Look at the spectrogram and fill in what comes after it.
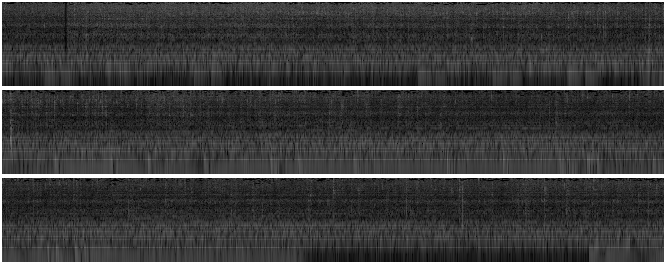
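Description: Cubes of marinated beef frying in oil and butter in a pot: a steady sizzle with scattered small pops and crackles.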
